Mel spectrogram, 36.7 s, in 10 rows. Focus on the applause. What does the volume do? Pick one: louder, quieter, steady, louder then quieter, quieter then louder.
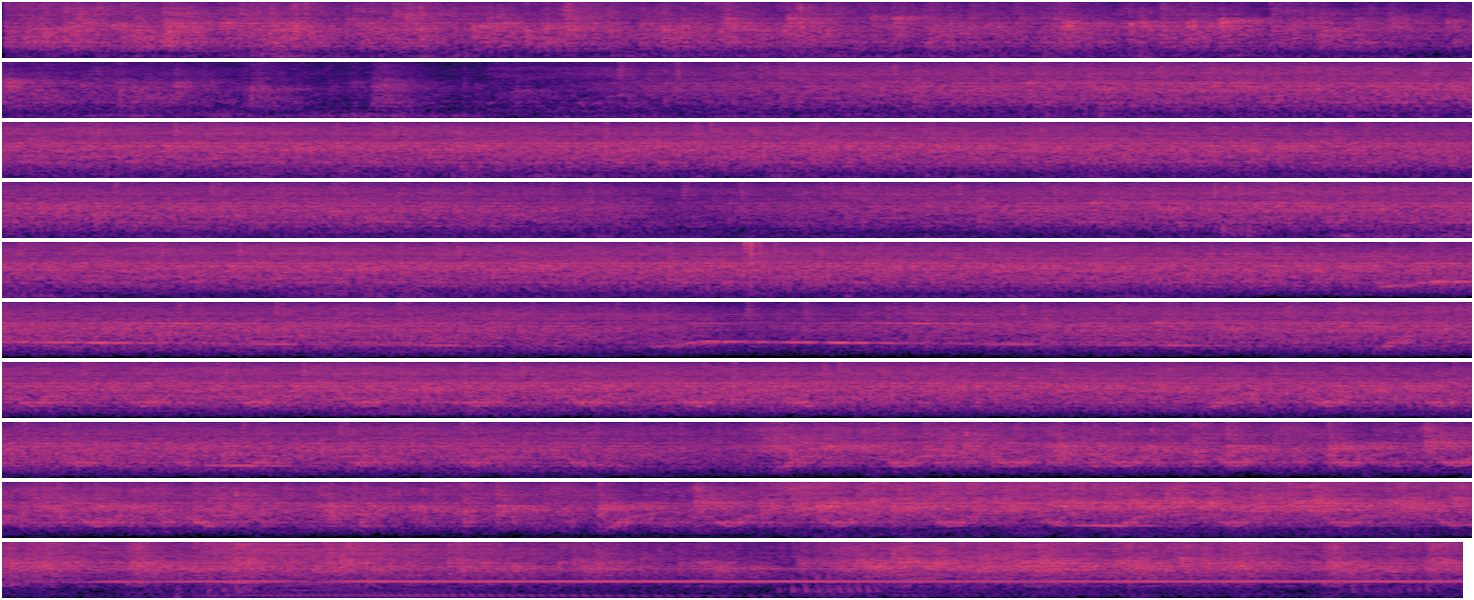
steady.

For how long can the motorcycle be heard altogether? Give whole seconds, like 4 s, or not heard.
3 s.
